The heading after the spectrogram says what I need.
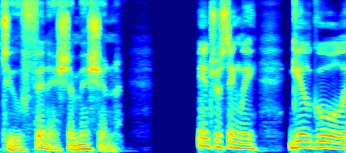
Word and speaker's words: Gilgul: Interestingly, Gilgoul is pronounced very similarly to Google in Hebrew.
